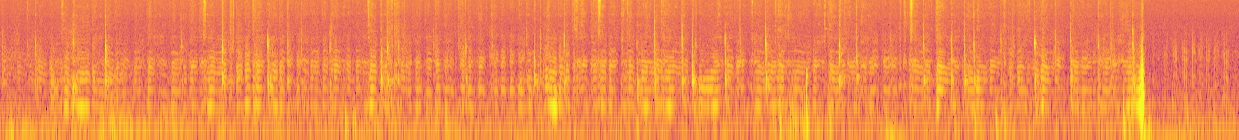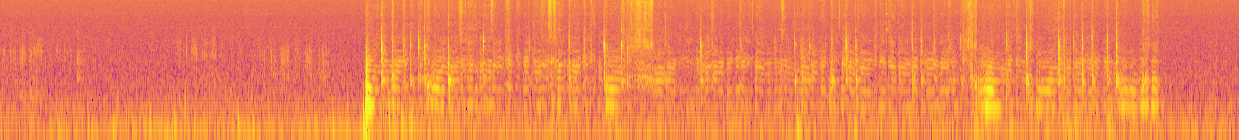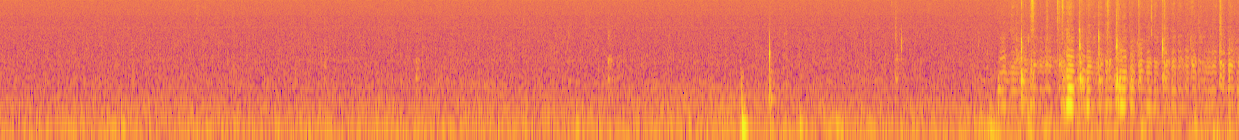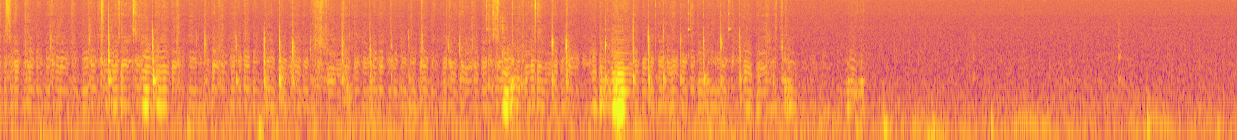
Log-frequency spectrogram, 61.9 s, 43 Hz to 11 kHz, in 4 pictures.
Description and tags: Fly in Lampshade 001
A simple stereo recording of a fly buzzing around in a lampshade suspended from the ceiling. Recorded using a sony stereo mic and mini-disk.
bumping, Fly, insect, lampshade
